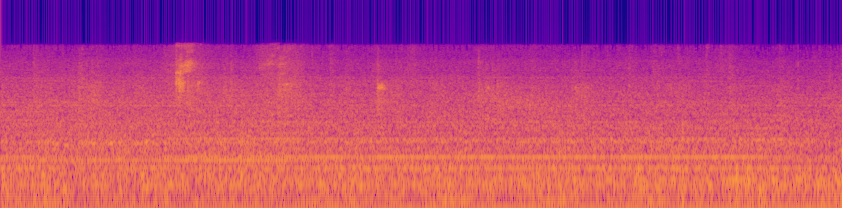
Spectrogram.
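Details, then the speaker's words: Whirlpool dryer that would not heat, running after the heater was replaced, now blowing very hot air: steady, even low rumble and faint constant hum with no knocks, squeals or scraping; normal running with heat. "now you can uh yeah I'm feeling it's very hot yeah coming from the machine"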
